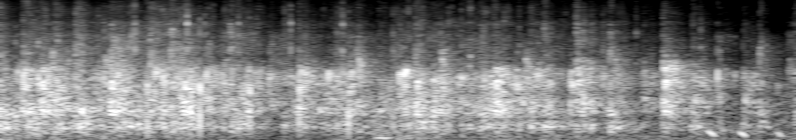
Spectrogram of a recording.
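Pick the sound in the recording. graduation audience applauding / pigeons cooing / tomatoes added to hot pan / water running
graduation audience applauding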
